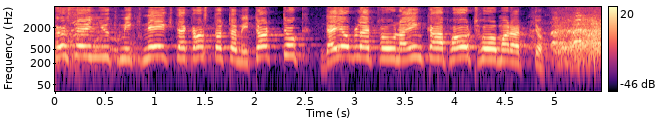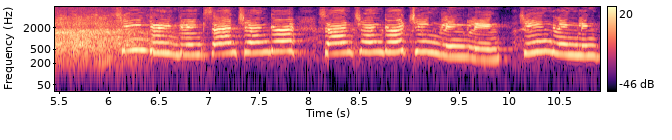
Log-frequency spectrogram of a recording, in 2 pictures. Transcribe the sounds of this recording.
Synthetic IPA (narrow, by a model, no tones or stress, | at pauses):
køsøɲːykmikneːkt̪ɛkɒst̪ot̪ɒmit̪ɒrt̪ːuk | d̪ɛjoblɛt̪ʋolnɒiŋkaːbhɒot̪hoːmɒɾɒt̪ːuk | t͡ʃiŋɡliŋɡliŋɡsant͡ʃɛŋɡə | sant͡ʃɛŋɡət͡ʃiŋɡliŋɡliŋɡ | t͡ʃiŋɡliŋɡliŋɡd̪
